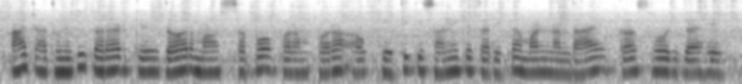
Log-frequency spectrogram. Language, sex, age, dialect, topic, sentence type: Chhattisgarhi, male, 41-45, Central, agriculture, statement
